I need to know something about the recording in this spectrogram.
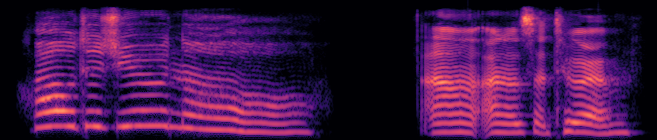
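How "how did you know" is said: slow, high-pitched mock awe; imitated amazement. Flatmate astonished someone knows about his dirty laundry, imitated amazement. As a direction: draw every word out in dopey wonder.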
